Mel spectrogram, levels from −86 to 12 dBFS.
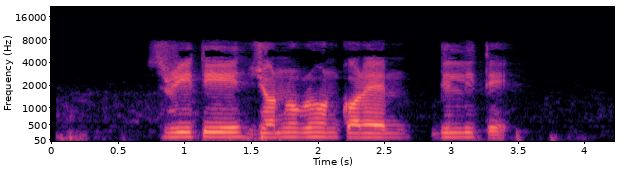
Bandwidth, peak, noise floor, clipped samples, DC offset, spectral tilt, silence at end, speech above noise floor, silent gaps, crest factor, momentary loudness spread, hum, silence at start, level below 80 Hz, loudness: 8 kHz; -2 dBFS; -53 dBFS; under 0.1%; under 0.1%; -5.5 dB/octave; 0.8 s; 36 dB; none; 18 dB; 12 LU; none; 0.15 s; -50 dBFS; -17 LUFS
